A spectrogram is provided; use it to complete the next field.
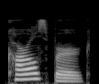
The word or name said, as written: carlsberg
